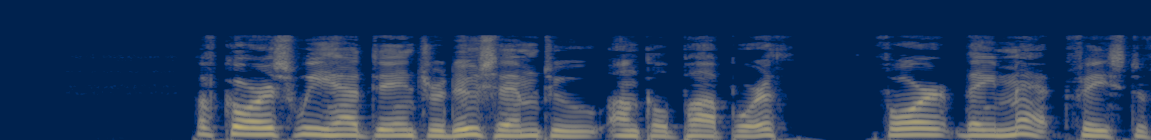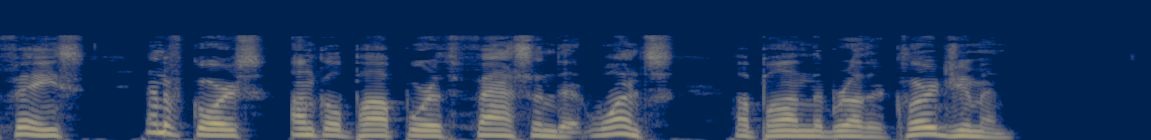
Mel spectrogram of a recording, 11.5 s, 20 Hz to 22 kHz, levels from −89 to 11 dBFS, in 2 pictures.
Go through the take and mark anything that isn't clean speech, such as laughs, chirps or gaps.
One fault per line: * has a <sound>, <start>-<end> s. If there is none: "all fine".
all fine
